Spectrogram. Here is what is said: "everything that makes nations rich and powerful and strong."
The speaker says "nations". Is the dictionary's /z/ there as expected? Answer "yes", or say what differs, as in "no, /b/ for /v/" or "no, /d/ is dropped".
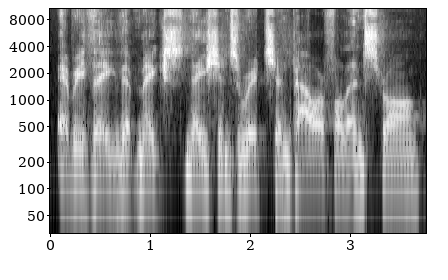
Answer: yes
